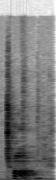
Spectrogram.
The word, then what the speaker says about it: Thom: It's pronounced Tom. It's written like Thom, but it sounds like Tom.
